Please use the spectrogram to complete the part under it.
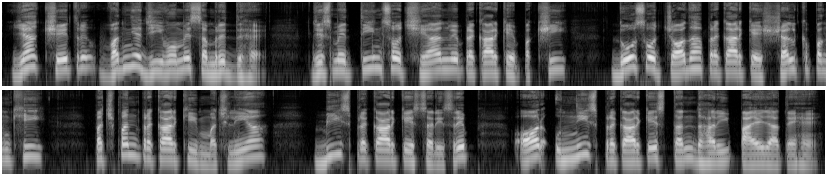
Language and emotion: Hindi, neutral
